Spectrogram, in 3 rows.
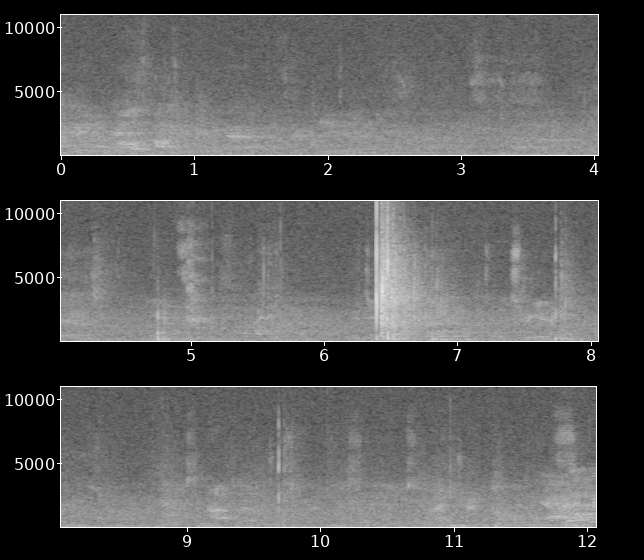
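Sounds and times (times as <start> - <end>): murmur of voices: 0.0 - 12.0
ball being struck: 6.4 - 8.0.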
